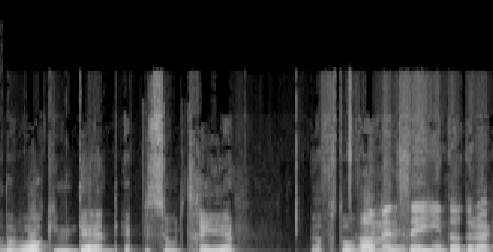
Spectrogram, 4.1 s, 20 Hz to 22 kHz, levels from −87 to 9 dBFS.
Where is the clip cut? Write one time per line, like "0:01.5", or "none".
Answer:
none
